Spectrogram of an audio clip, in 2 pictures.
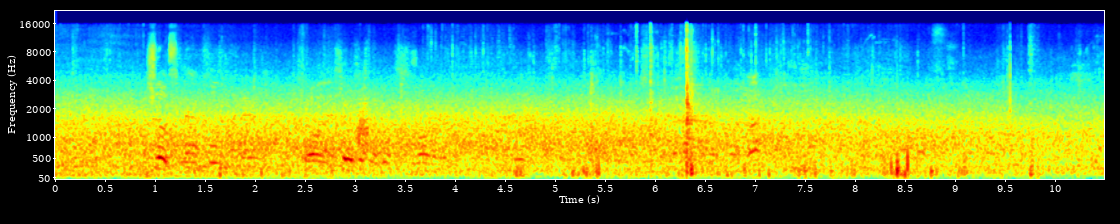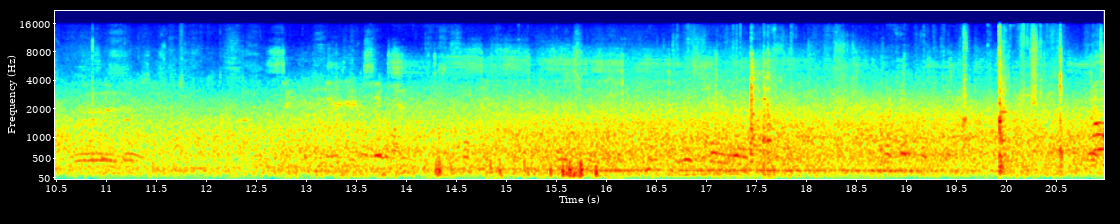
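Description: A scooter deck and wheels clack sharply on concrete.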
